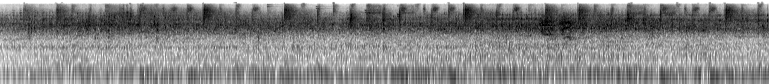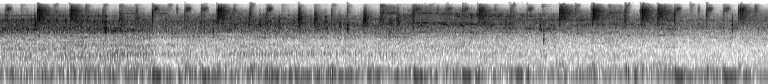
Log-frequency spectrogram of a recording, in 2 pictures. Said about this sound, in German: Der Wal begleitete das Motorboot hinaus aufs Meer.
